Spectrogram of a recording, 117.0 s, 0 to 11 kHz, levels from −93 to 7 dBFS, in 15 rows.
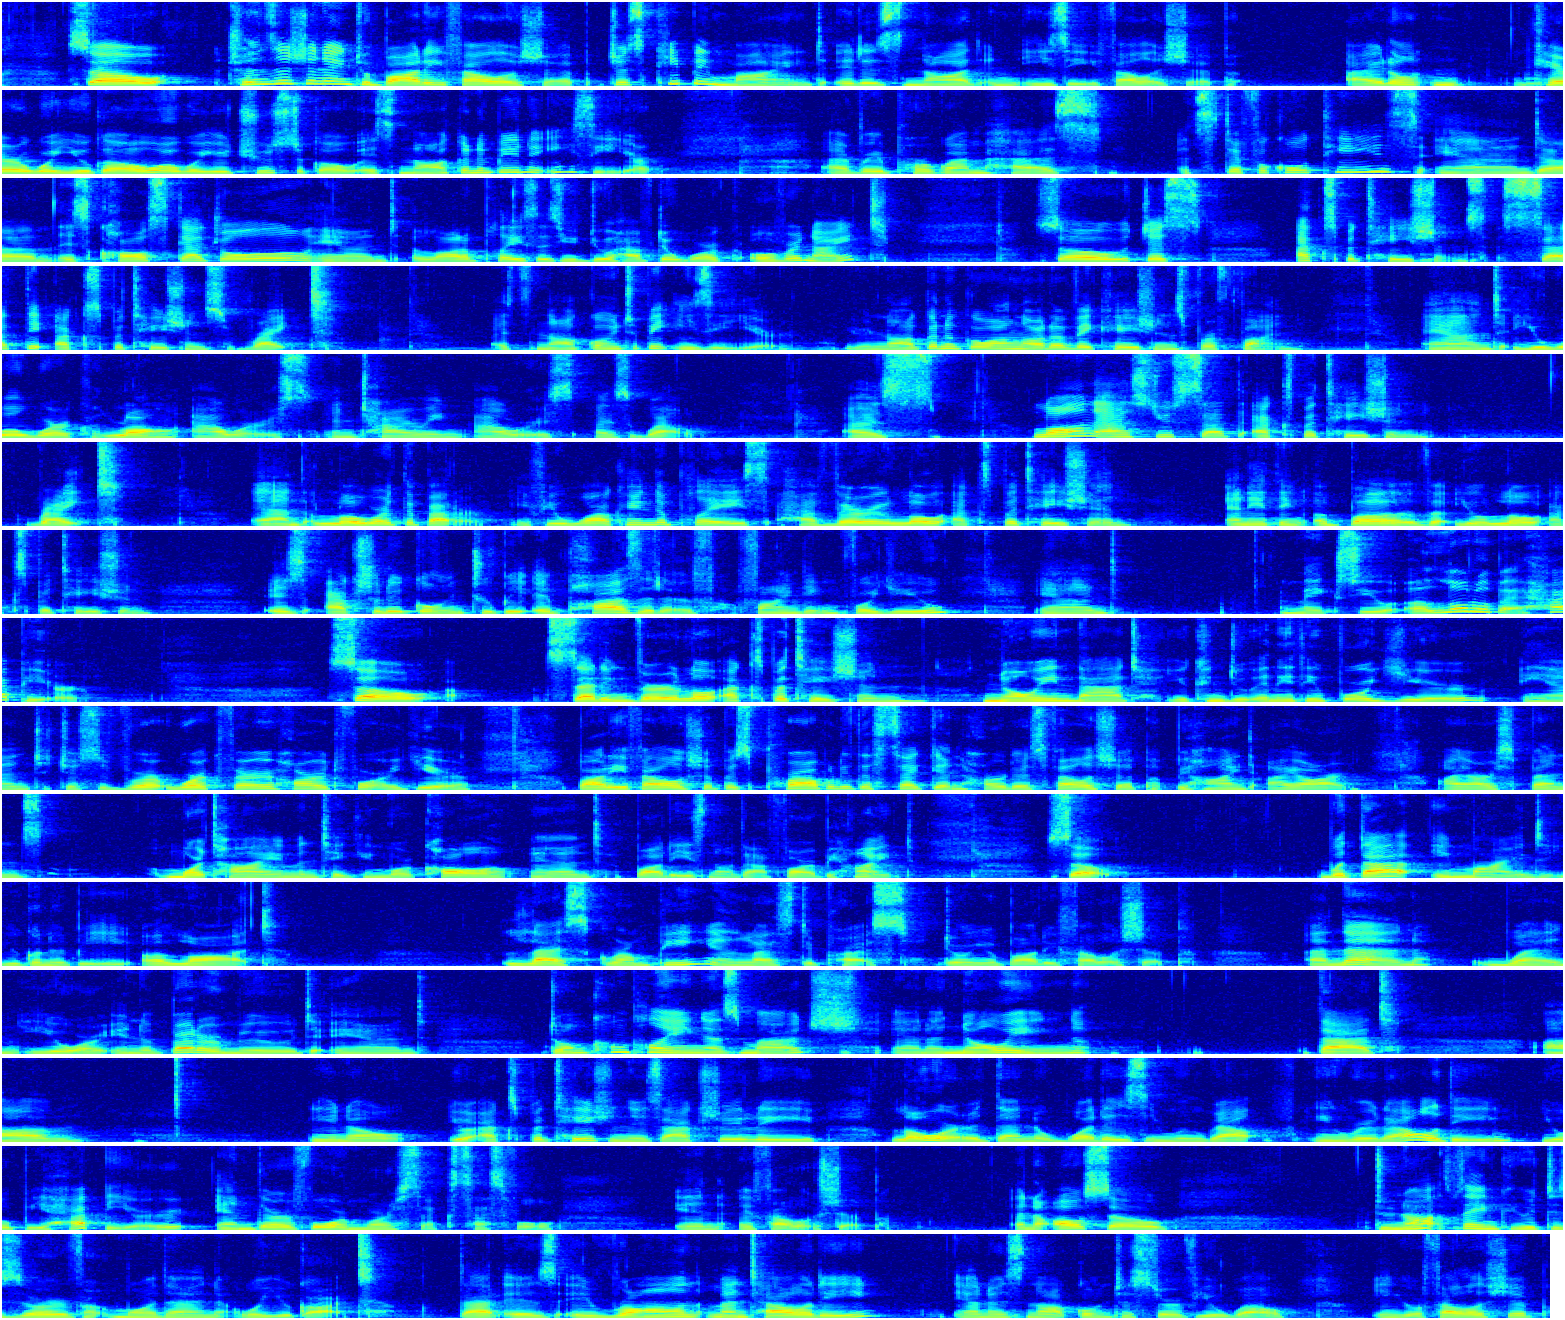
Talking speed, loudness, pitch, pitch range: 140 wpm, -36 LUFS, 200 Hz, 185-220 Hz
